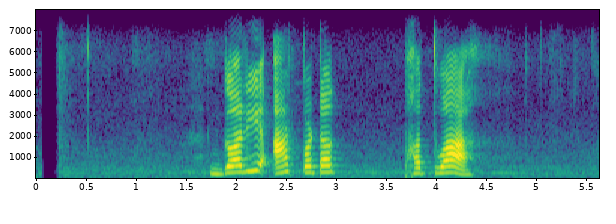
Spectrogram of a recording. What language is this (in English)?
Nepali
